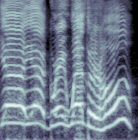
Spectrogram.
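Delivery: high, loud mock small talk; awkward cover-up. Man covering a failed pickup line, in loud, high mock cheer.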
